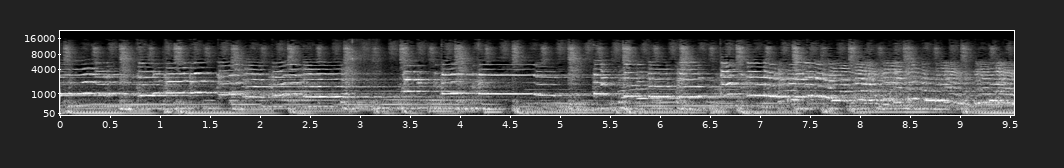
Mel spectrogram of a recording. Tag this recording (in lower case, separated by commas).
electric guitar, musical instrument, plucked string instrument, music, guitar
